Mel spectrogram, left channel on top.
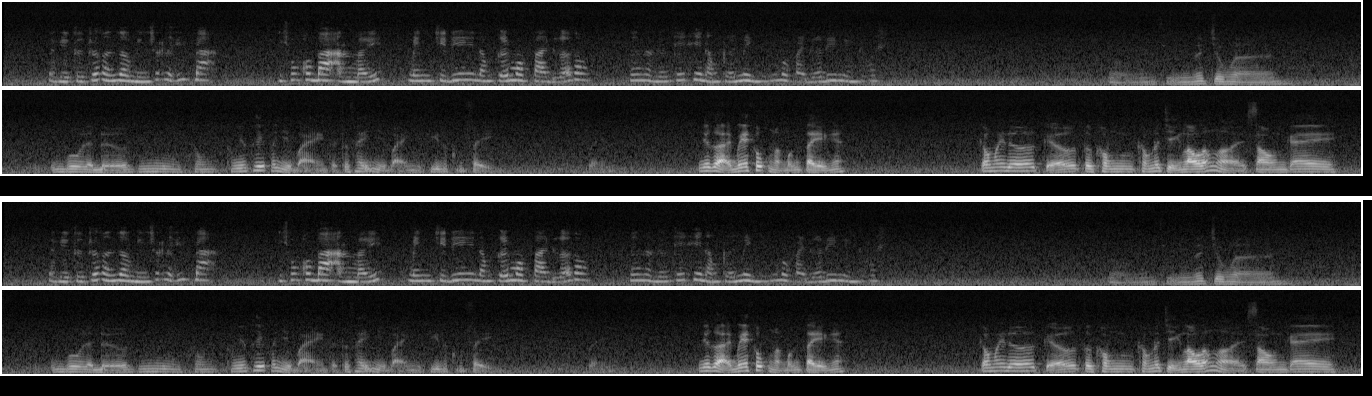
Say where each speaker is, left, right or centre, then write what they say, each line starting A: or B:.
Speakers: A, on the right; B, on the left.
A: Tại vì từ trước đến giờ mình rất là ít bạn. Nói chung có bạn mấy mình chỉ đi đám cưới một vài đứa thôi nên là đến cái khi đám cưới mình thì có một vài đứa đi mình thôi
B: rồi thì nói chung là cũng vui là được chứ không không nhất thiết phải nhiều bạn tại tôi thấy nhiều bạn nhiều khi nó cũng phiền bạn nhất là mấy cái khúc mà mượn tiền á có mấy đứa kiểu tôi không không nói chuyện lâu lắm rồi xong cái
